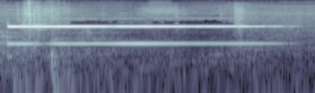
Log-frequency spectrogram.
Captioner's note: elevator sound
